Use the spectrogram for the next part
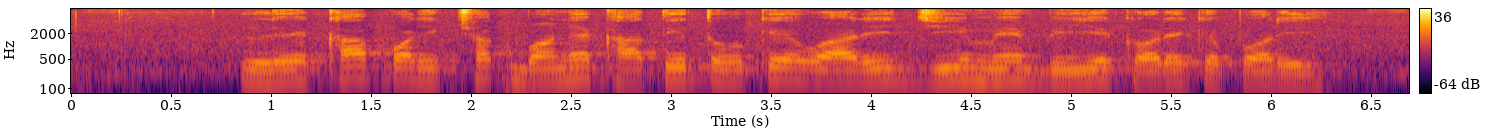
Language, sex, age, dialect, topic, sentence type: Bhojpuri, male, 18-24, Northern, banking, statement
